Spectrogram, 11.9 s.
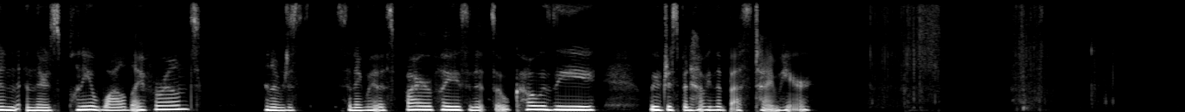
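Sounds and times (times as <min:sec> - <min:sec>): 
speech: 0:00.0 - 0:08.2
crinkling approaching down a hallway: 0:08.3 - 0:11.8.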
